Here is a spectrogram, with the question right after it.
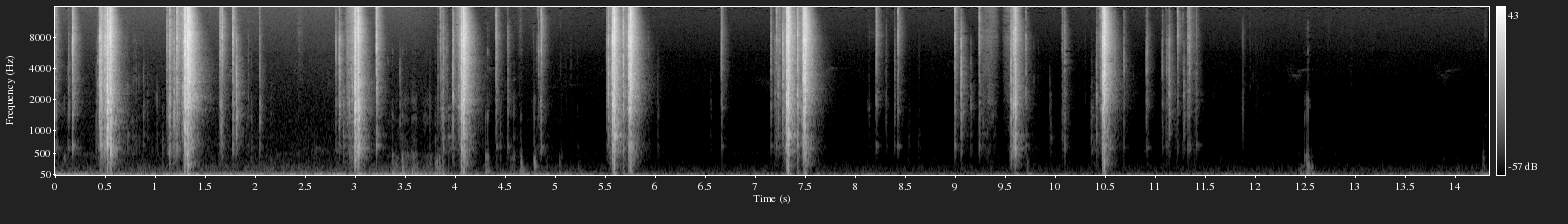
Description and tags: Shotgun cocking
This was recorded with an H6 Zoom recorder at home using a BB gun modelled after a pump action shotgun as I rechambered it at various speeds.
reloading, shotgun, gun, rechamber, cock, cocking, weapon, OWI, firearm, loading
